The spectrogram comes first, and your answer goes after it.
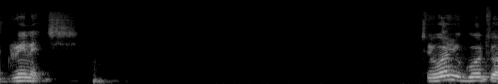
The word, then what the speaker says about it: Greenwich: where i come from the typical english people will not pronounce the w it's greenwich so when you go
